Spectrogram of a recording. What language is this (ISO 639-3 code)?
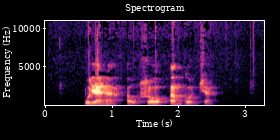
cat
